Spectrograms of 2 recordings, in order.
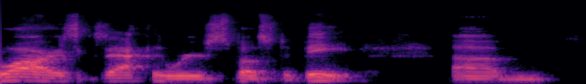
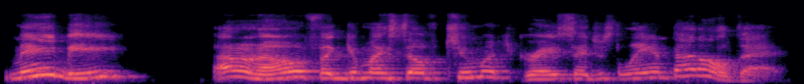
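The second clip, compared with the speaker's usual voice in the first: high-pitched, louder mock hedging; voicing doubters; 9 semitones higher, 3 dB louder than usual. Man mimics people rejecting too much self-grace, high mock protest. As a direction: raise the voice to mimic someone making excuses. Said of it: "I hear they go".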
